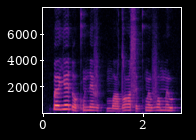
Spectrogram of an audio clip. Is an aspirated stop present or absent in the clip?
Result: present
